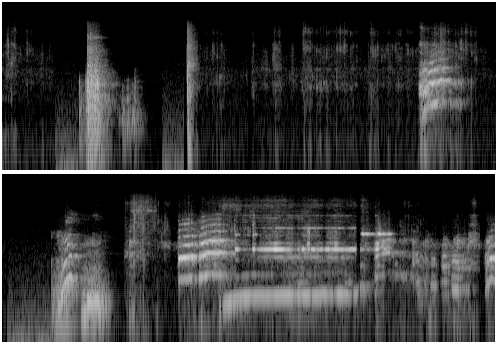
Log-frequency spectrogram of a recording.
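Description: Sparse contemporary music for sopranino flute with extended playing. There are scattered breathy bursts and clicks with silences between, bending voice-like glides, and near the end a held note over a low steady hum.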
